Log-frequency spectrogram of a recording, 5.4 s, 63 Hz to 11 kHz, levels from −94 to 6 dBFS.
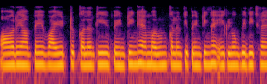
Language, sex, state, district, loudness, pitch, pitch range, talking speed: Hindi, female, Uttar Pradesh, Muzaffarnagar, -14 LUFS, 210 Hz, 205-215 Hz, 215 wpm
